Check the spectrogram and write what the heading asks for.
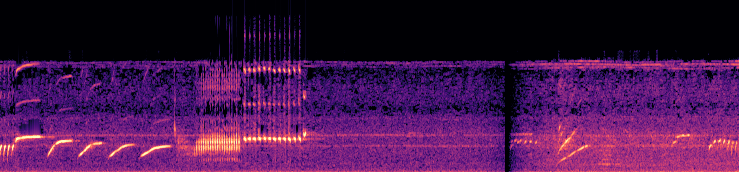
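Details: Canary training song meant to stimulate singing and train young canaries: a run of five quick down-slurred whistled notes, a buzzy rasping burst, then a rapid high trill, a silent gap, and further sweeping whistled notes.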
